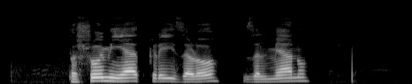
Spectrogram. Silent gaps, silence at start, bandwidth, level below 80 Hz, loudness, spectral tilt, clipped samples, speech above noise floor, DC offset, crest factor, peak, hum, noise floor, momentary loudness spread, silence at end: none; 0.7 s; 9.4 kHz; -72 dBFS; -20 LUFS; -7.5 dB/octave; under 0.1%; 51 dB; under 0.1%; 18 dB; -4 dBFS; none; -70 dBFS; 13 LU; 1.05 s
